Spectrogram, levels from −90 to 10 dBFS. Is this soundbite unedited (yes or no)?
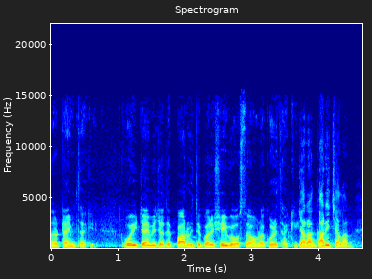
no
